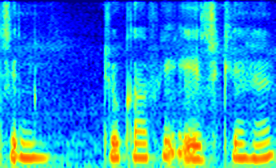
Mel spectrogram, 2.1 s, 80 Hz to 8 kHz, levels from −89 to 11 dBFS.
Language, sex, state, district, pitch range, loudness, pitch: Hindi, male, Delhi, New Delhi, 200-210 Hz, -16 LUFS, 205 Hz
